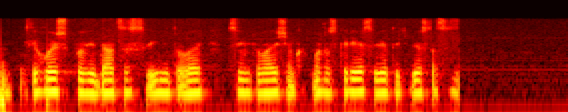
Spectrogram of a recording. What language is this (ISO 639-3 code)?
rus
